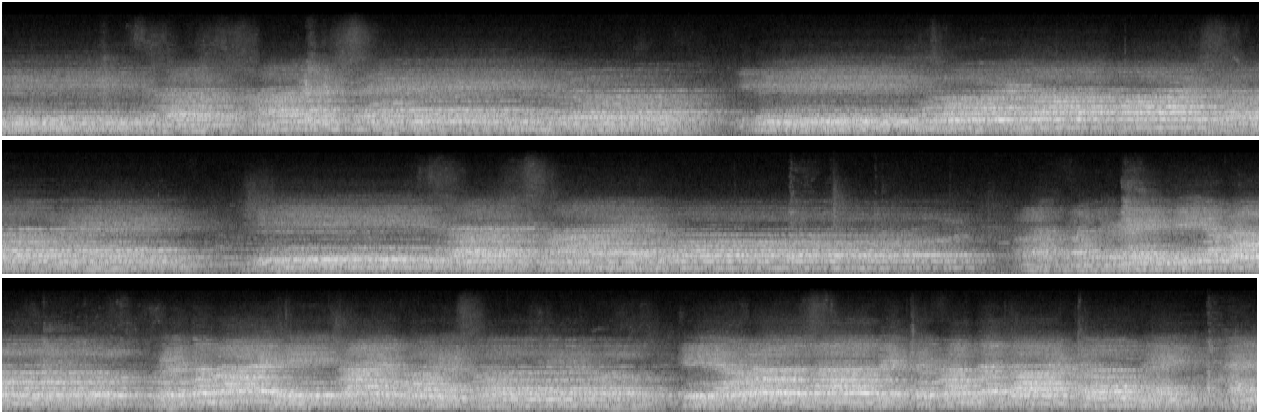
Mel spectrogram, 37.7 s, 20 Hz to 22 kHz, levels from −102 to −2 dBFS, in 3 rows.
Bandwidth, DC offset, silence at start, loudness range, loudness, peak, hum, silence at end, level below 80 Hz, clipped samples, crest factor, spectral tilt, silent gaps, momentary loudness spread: 9 kHz; under 0.1%; 0 s; 8 LU; -25 LUFS; -6 dBFS; none; 0 s; -60 dBFS; under 0.1%; 18 dB; -7.5 dB/octave; none; 11 LU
